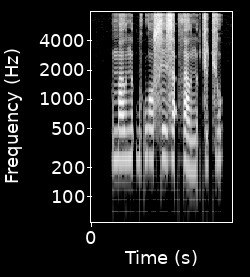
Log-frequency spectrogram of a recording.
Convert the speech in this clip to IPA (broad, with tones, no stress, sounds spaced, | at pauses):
m a˦ ʊ̯ n ʊ˦ ʔ b ʊ˦ ʔ w ɔ˦ s e˦ z ä˦ ʔ θ a˨ ʊ̯ n ʊ˦ ʔ t͡ɕ ɔ̰˦˨ t͡ɕ ṵ˦˨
